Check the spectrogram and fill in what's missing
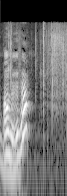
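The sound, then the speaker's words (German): A short voiced hum gives way to a run of dry, crackly crunches, irregular brittle snaps like someone biting into crusty bread rolls at a French-style breakfast, fading into faint crinkling. “So, jetzt probieren wir das mal. Knuspern wir euch mal ein bisschen was vor.”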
